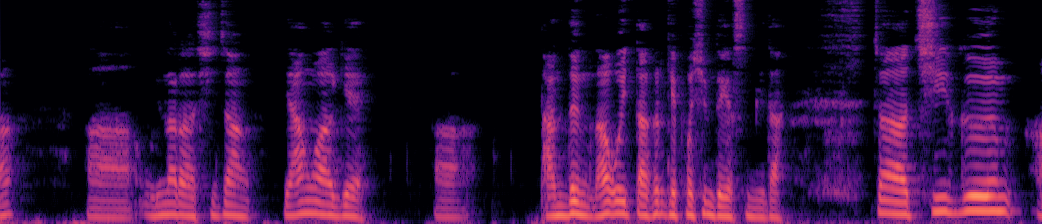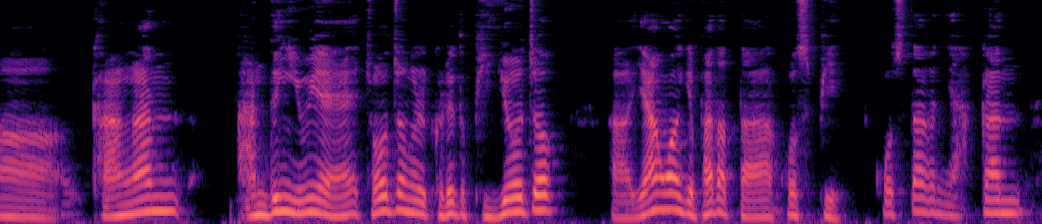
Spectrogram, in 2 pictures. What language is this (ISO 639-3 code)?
kor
